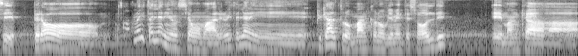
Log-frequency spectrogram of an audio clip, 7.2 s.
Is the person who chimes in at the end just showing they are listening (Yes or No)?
Yes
